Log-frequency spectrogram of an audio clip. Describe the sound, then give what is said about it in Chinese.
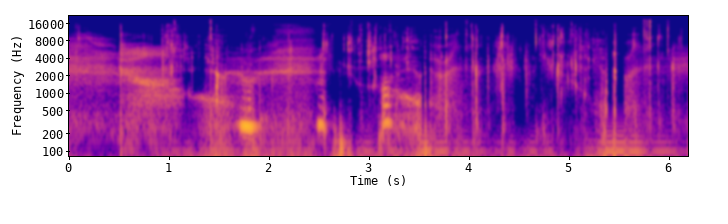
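Wet licking and mouth sounds close to an ear: many moist smacks, clicks and slurps, mixed with soft breathy vocal sounds. “人家这样舔你的耳朵，你就这么敏感吗？”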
